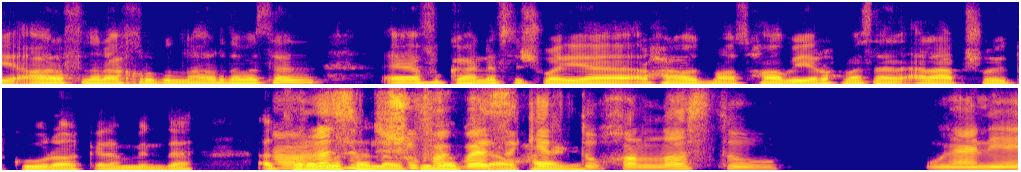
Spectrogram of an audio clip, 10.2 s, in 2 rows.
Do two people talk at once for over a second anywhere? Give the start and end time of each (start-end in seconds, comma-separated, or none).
6.5-8.0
